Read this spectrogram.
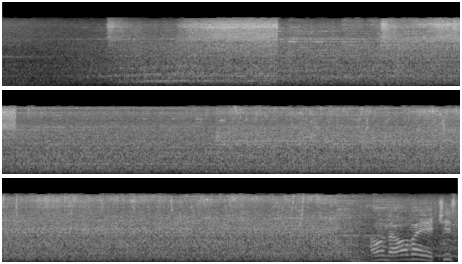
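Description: A lathe whirs loudly.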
